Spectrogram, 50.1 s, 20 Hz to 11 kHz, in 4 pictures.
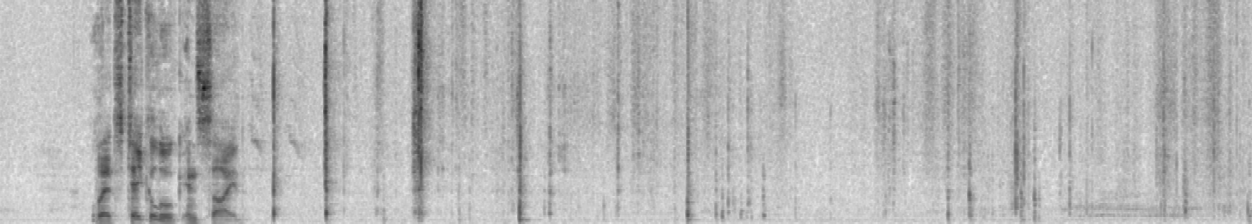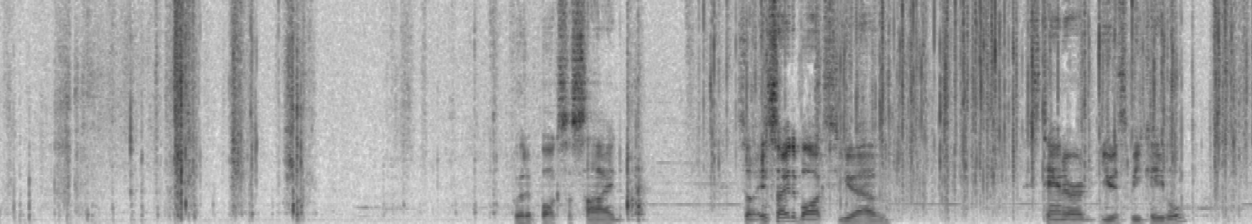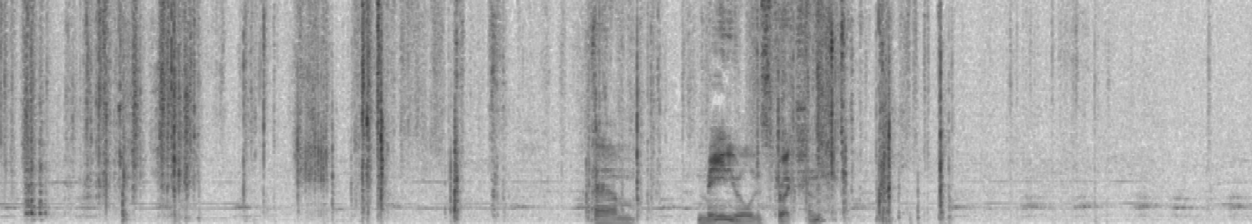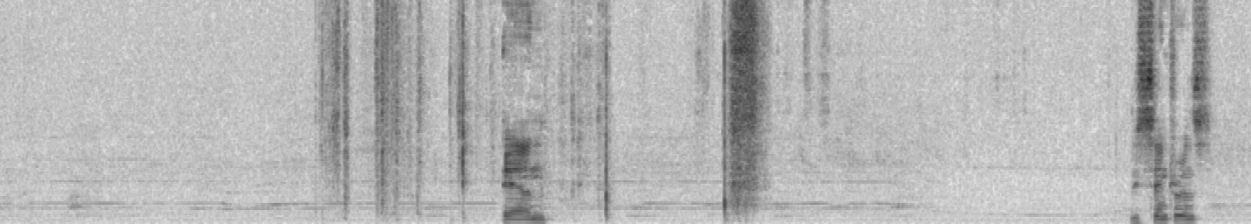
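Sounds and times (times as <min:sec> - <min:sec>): faint steady hum: 0:00.0 - 0:50.0
packaging rustling: 0:08.7 - 0:15.8, 0:19.3 - 0:36.0, 0:40.7 - 0:42.5.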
